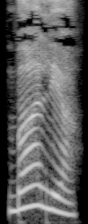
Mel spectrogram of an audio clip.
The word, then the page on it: ಬಾಲೇಯ: bālēya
